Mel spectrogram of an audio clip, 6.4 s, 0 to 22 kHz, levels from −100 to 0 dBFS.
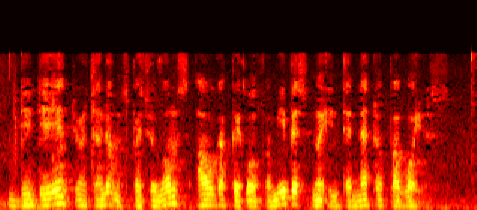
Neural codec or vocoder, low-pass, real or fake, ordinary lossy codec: none; 10.8 kHz; real; AAC, 24 kbps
